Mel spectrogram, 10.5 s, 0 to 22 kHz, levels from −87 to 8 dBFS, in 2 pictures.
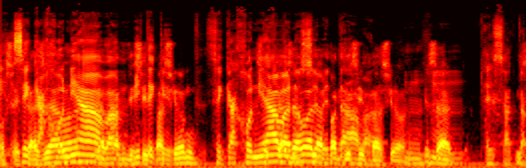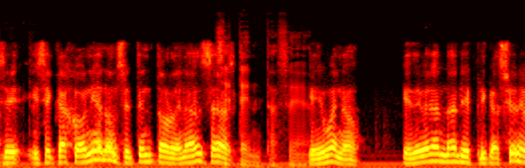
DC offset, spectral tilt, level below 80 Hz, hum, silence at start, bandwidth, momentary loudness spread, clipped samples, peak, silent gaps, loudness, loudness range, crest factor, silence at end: under 0.1%; -5 dB/octave; -44 dBFS; none; 0 s; 16.5 kHz; 12 LU; under 0.1%; -2 dBFS; none; -17 LUFS; 3 LU; 14 dB; 0 s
